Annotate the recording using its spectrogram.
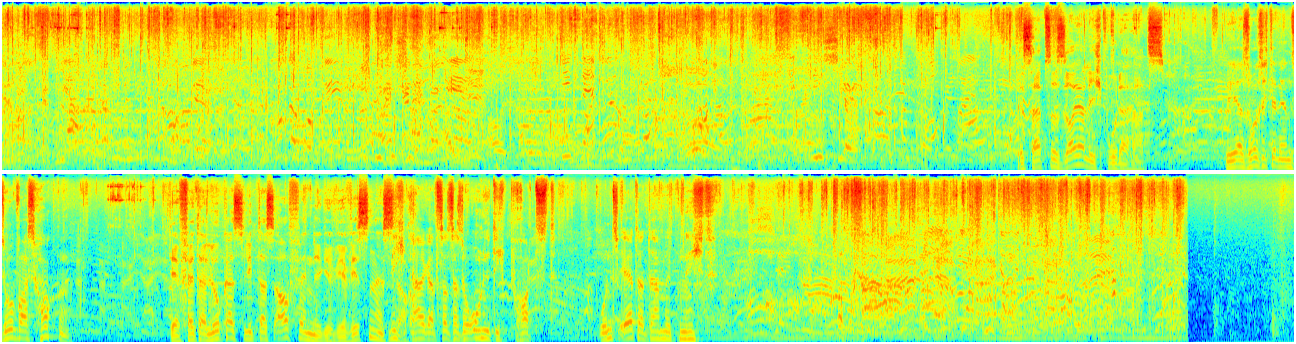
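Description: A crowd of people chatter and murmur outdoors.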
